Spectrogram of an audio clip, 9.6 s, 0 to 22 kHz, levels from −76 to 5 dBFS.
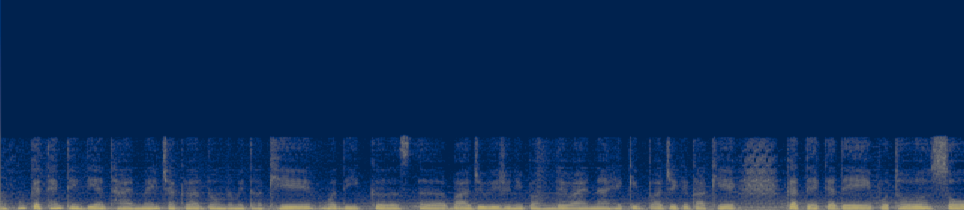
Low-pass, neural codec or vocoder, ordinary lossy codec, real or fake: none; codec, 16 kHz, 0.4 kbps, LongCat-Audio-Codec; none; fake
